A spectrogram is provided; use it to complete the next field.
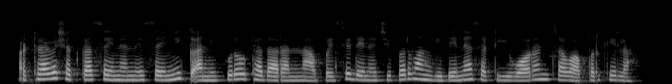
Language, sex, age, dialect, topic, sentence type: Marathi, female, 31-35, Varhadi, banking, statement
